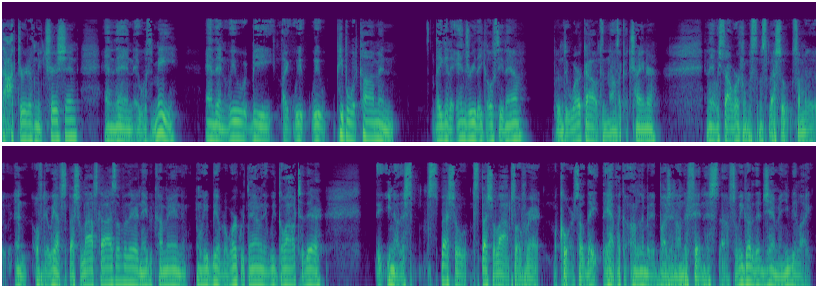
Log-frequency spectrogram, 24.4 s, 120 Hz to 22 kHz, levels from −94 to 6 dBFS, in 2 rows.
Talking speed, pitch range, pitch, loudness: 270 wpm, 100-120 Hz, 110 Hz, -30 LUFS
